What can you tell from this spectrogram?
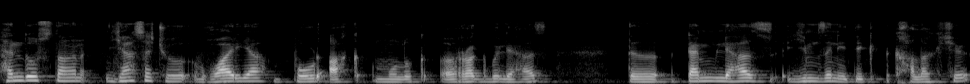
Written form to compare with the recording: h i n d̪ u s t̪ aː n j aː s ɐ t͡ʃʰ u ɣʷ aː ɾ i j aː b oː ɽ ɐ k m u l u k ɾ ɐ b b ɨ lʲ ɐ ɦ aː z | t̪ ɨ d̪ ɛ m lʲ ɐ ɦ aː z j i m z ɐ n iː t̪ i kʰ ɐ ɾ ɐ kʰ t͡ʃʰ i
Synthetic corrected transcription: h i n d̪ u s t̪ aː n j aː s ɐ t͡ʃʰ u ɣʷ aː ɾ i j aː b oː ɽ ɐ k m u l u k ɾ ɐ ɡ b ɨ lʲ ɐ ɦ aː z | t̪ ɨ t̪ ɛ m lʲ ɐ ɦ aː z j i m z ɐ n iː t̪ i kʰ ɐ l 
